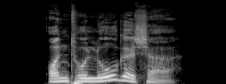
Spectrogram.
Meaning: inflection of ontologisch: 1. strong/mixed nominative masculine singular 2. strong genitive/dative feminine singular 3. strong genitive plural
- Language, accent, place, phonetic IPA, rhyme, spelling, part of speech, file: German, Germany, Berlin, [ɔntoˈloːɡɪʃɐ], -oːɡɪʃɐ, ontologischer, adjective, De-ontologischer.ogg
